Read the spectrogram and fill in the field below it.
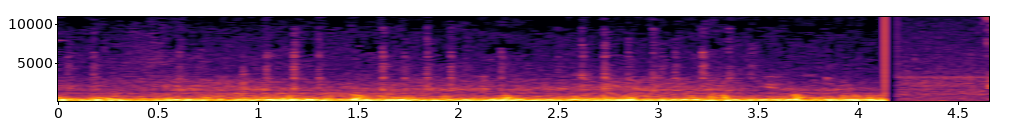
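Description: Steady, loud rumbling interior of a moving train on the roughly 52-minute ride to Vang Vieng in Laos, a continuous low drone with rattling that cuts off abruptly near the end.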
